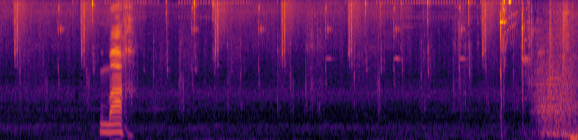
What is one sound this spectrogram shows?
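Short electronic clicks and beeps sound in quick succession.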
